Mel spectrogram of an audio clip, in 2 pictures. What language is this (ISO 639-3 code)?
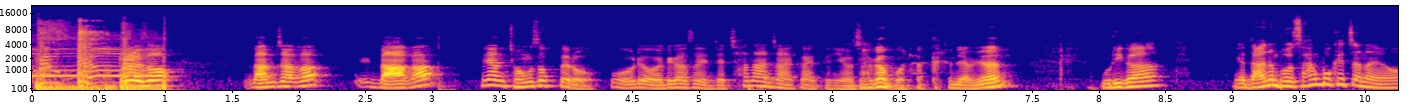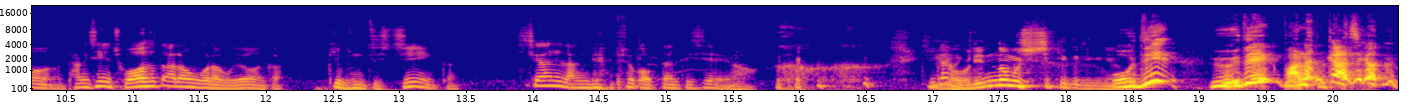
kor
